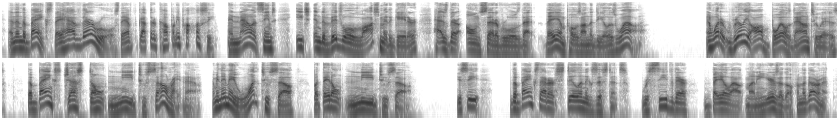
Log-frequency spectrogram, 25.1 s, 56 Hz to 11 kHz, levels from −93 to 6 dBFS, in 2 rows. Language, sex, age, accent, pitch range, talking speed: English, male, 30-49, American, 110-170 Hz, 205 wpm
